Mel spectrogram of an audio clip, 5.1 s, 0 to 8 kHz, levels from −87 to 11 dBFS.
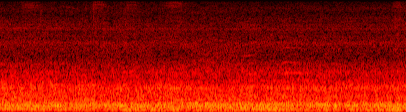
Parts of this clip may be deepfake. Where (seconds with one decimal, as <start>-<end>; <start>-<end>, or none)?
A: none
